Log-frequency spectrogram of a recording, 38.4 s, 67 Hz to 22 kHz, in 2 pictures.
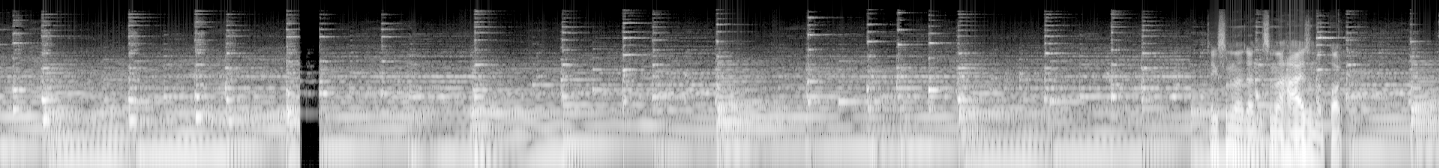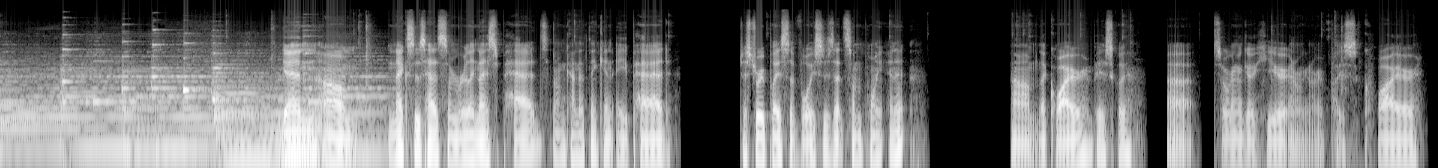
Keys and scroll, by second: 8.2 F9, 22.8 space, 24.0 space, 36.1 ctrl+c, 37.0 ctrl+v.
